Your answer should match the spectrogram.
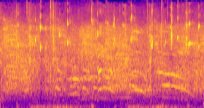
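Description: Basketball being dribbled on a hardwood arena court, low repeated thuds under a steady crowd murmur.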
